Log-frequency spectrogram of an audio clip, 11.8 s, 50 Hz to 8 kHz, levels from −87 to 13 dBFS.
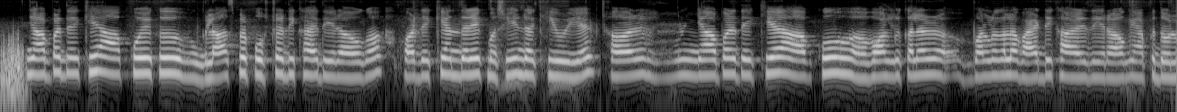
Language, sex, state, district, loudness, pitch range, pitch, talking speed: Hindi, female, Bihar, Lakhisarai, -14 LUFS, 250-285 Hz, 265 Hz, 180 wpm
